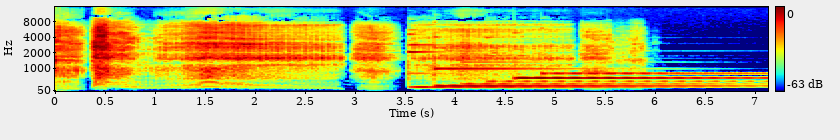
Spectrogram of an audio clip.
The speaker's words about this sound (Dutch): De wolf sluipt op Lamberts moeder af. Ik ga je opeten, gromt hij.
